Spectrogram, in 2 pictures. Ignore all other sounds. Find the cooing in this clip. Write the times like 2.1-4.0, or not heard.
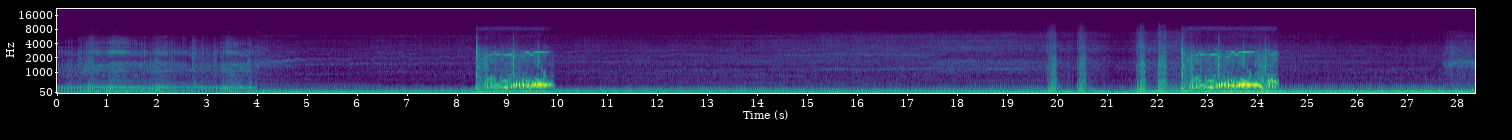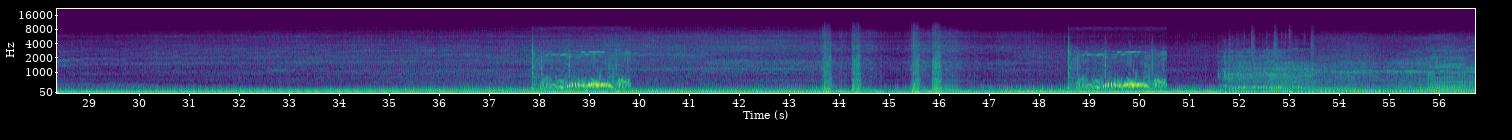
8.3-9.9, 22.4-24.4, 37.8-39.9, 48.5-50.5.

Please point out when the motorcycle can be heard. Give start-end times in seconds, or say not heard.
0.0-56.6.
